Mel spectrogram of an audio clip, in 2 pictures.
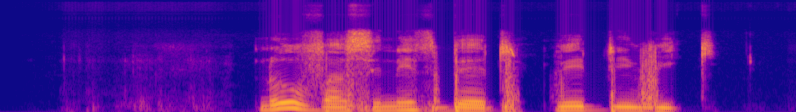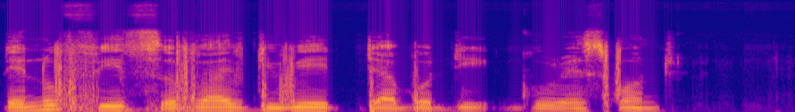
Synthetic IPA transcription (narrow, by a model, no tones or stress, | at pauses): novasinetbɛdwedewik | d̥ɛnofitsɔvaɪvdiwedabɔdiɡoɹɛspɔ̃nd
